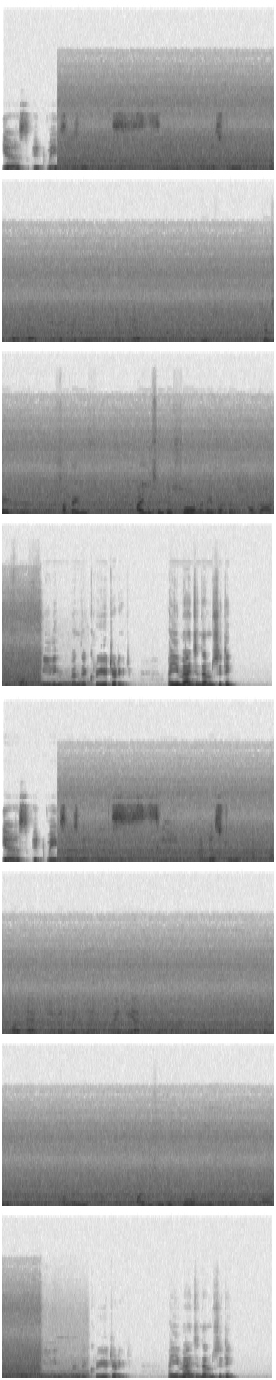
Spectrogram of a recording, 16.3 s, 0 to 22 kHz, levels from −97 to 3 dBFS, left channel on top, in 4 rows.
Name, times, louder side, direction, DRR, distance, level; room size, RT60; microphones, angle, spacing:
voice 1, 0.0-6.6, right 2 dB, 40° right, 0.8 m, -30 dB
sound 1, 0.8-12.8, equal, 5° left, 0.4 m, -28 dB
sound 2, 5.9-13.6, right 4 dB, 65° right, 0.4 m, -41 dB
voice 2, 7.0-7.3 8.0-9.7 10.2-14.1 14.7-15.7, left 5 dB, 75° left, 0.4 m, -26 dB
3.7 x 2.1 x 2.3 m
head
